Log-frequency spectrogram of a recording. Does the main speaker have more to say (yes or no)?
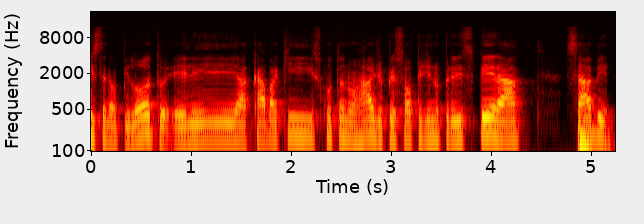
yes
